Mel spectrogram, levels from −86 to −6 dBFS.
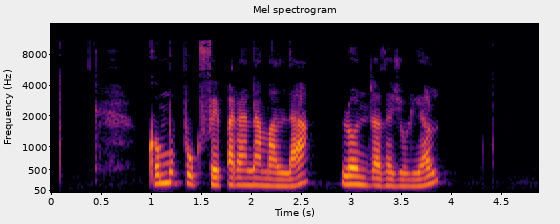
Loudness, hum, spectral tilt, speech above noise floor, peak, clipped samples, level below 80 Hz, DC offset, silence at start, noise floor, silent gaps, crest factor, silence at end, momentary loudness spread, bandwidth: -28 LUFS; none; -6.5 dB/octave; 38 dB; -10 dBFS; under 0.1%; -80 dBFS; under 0.1%; 0.6 s; -65 dBFS; none; 20 dB; 1 s; 7 LU; 11.5 kHz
